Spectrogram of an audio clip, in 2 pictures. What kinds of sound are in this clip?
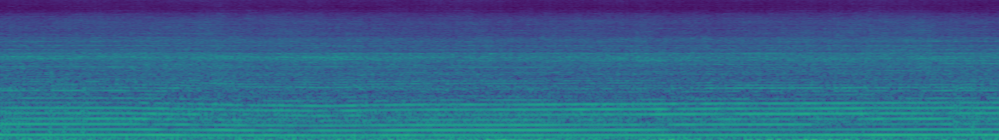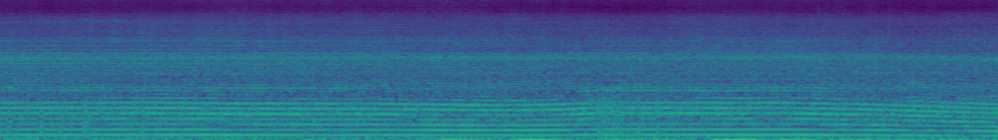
unidentified powered saw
